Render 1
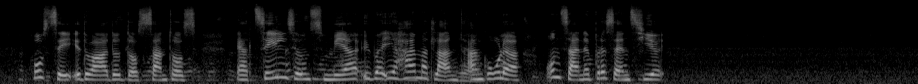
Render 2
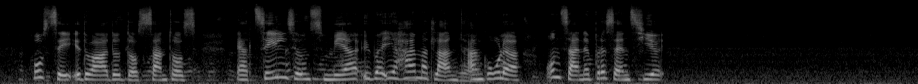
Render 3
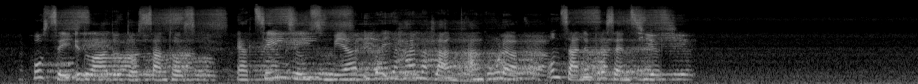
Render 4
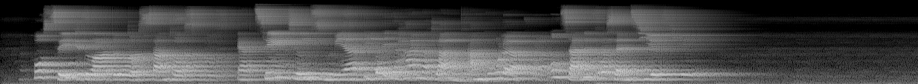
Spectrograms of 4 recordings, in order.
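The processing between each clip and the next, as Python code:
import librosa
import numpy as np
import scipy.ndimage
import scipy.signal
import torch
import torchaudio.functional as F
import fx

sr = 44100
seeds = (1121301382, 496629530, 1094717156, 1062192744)

y1 = fx.low_shelf(x, sr, hz=89.0, db=8.0)
y2 = fx.rev_gated(y1, sr, seeds[0], gate_ms=350, shape='rising', drr_db=3.0)
y2 = F.gain(torch.from_numpy(y2), 6.5).numpy()
y3 = fx.spec_trails(y2, sr, decay_s=1.97)
y3 = F.gain(torch.from_numpy(y3), 3.0).numpy()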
